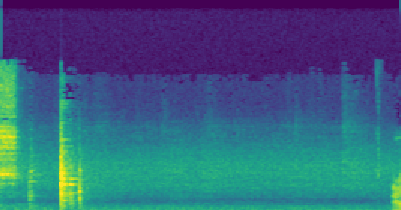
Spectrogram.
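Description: Small brass soap dish set down on a glass tabletop: two sharp clinks in the first second, the second the louder and ringing briefly.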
